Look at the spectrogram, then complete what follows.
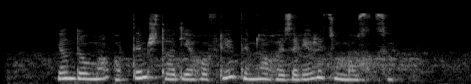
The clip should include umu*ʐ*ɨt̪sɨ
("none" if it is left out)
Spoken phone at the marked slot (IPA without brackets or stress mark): z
